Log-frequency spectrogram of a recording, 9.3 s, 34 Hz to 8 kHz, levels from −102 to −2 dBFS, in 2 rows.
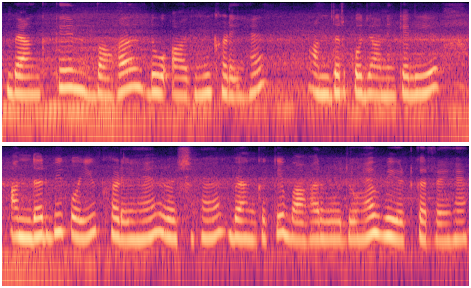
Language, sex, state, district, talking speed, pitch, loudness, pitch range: Hindi, female, Punjab, Pathankot, 185 wpm, 230 Hz, -17 LUFS, 215-245 Hz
